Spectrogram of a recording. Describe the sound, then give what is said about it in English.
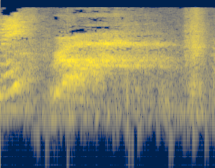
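A voice imitates a lion's roar: a drawn-out, raspy, moaning growl that swells loud after a short breathy onset, holds for about two seconds, then trails off with a brief breathy gasp. “And then suddenly there was a loud lion's roar.”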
